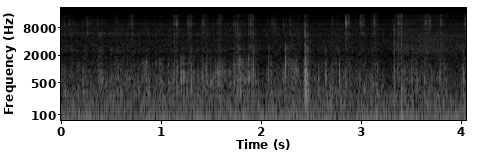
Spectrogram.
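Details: Guinea pig chewing cilantro: short crisp crunches repeating several times a second, with one louder snap midway, in a quiet room.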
